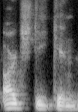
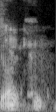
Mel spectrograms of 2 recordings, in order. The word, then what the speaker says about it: Archdekin: and his last name, you pronounce it Archdekin. Remember, it's so easy. Archdekin. Sounds like a superhero, Archdekin.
